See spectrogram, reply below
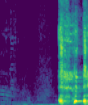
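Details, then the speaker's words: An adult artist drawing during a livestream gives two quick, harsh, dry-sounding coughs after a quiet stretch, then apologizes for sounding like an old man and wheezing. "sound like an old man sorry if I'm wheezing"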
